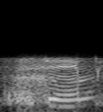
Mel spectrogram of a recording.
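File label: Speech, Russian, air traffic control; Digits; DCS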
